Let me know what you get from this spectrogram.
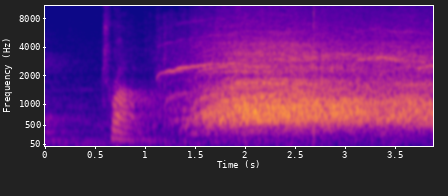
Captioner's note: applause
